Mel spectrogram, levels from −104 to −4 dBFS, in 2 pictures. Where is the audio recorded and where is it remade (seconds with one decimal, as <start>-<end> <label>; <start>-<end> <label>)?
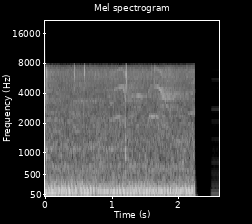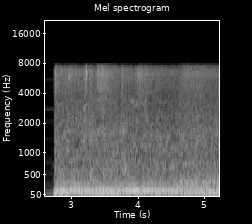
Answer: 0.0-2.5 recorded; 2.5-3.3 remade; 3.3-3.7 recorded; 3.7-4.6 remade; 4.6-5.2 recorded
